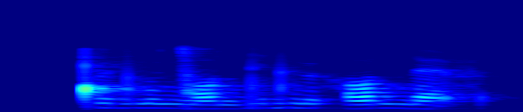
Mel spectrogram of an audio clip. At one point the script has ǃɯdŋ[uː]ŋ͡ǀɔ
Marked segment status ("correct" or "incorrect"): incorrect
